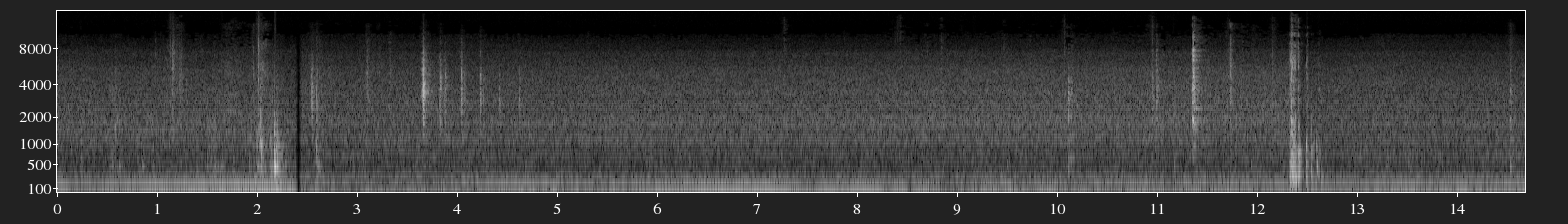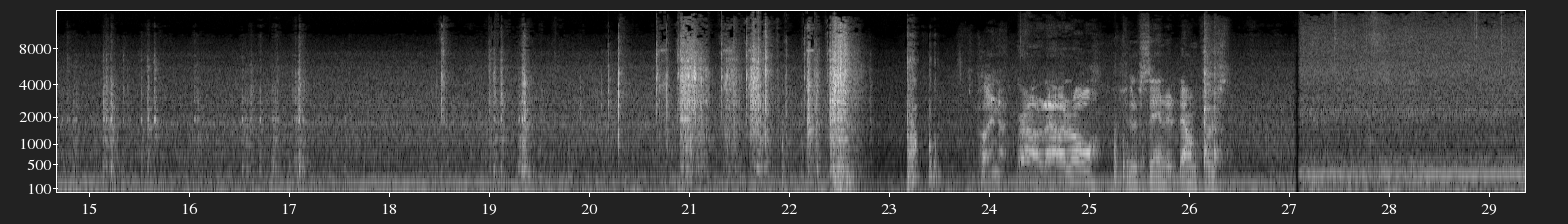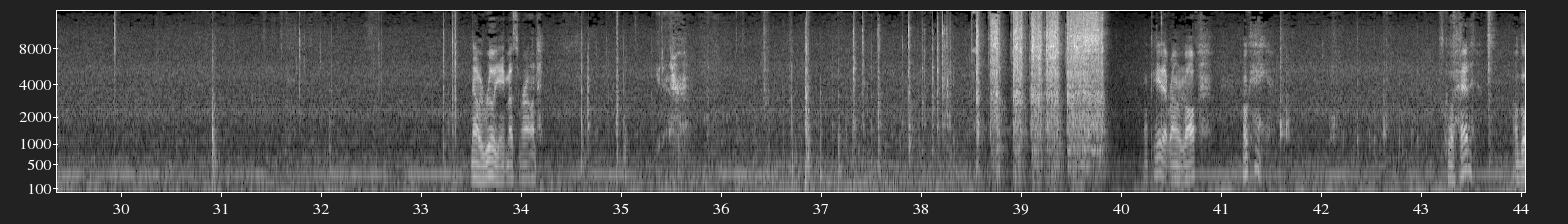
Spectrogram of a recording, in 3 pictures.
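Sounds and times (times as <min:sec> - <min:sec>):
small electric motor humming: 0:27.1 - 0:44.0.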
